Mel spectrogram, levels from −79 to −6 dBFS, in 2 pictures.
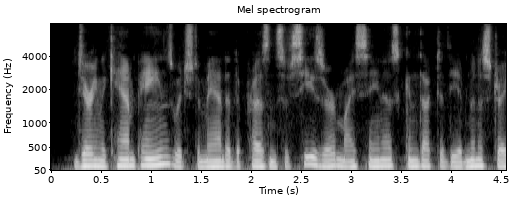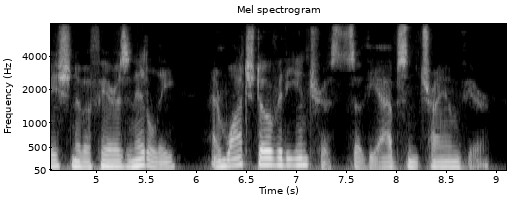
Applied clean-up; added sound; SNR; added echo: none; none; none; none.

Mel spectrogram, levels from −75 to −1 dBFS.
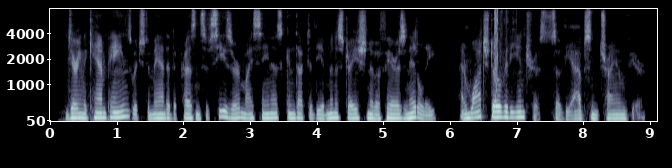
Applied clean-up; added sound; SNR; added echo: classical method spectral subtraction.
